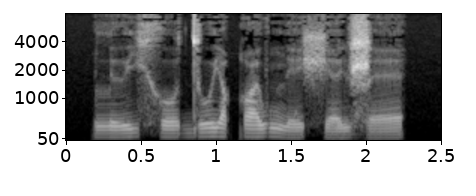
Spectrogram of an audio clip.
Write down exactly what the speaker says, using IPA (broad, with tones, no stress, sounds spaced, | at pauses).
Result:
l ɨ˩˥ j x o˧˥ d u˧˥˧ j qʷ e˧˥ w n̪ e˩˥ ʃ ɛ˩˥ j ʐ ɛ˩˥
